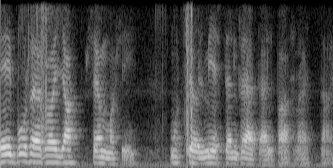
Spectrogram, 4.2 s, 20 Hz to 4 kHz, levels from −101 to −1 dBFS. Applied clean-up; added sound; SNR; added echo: none; Crack; 18 dB; none.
